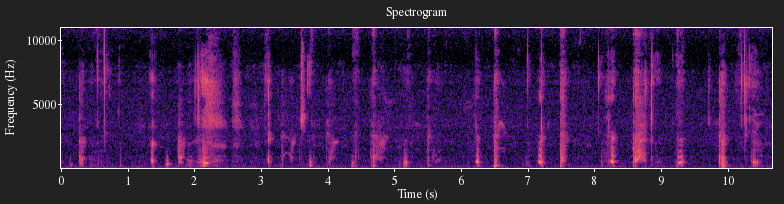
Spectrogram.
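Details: Quiet, very stifled night sneeze attack: a long run of about twenty held-back bursts, short puffs through closed mouth and nose, kept quiet so no one woke up; stifled sneezing.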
